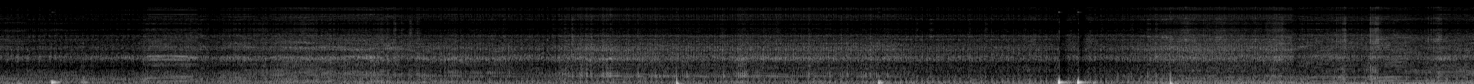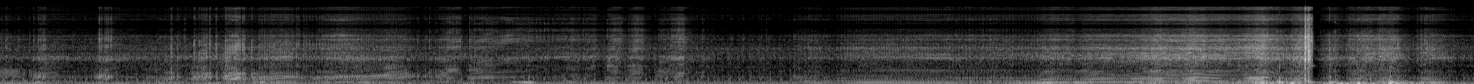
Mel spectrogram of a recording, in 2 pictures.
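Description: Dirt bike engine heard from a helmet camera, revving up and down as the bike is ridden over a rough trail, with sharp knocks and clatter from the bumps. The engine gets louder and busier over the last few seconds.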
